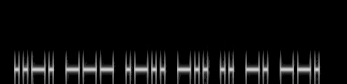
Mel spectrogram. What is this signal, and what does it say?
Morse code, heard as a keyed tone, about 28 wpm, 700 Hz. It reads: FOLDING
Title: A Sound Of Thunder 28wpm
